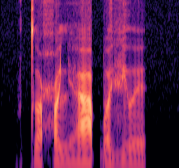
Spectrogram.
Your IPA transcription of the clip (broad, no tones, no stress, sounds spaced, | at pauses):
t̪ u ħ u lʲ ɦ a ɓ ʌ vʲ u ɪ̯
